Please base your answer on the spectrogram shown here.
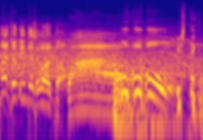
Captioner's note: laugh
